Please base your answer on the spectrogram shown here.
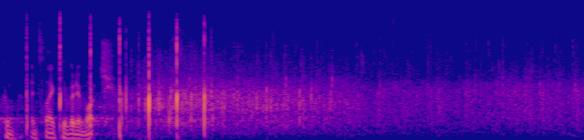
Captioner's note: audience applauding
